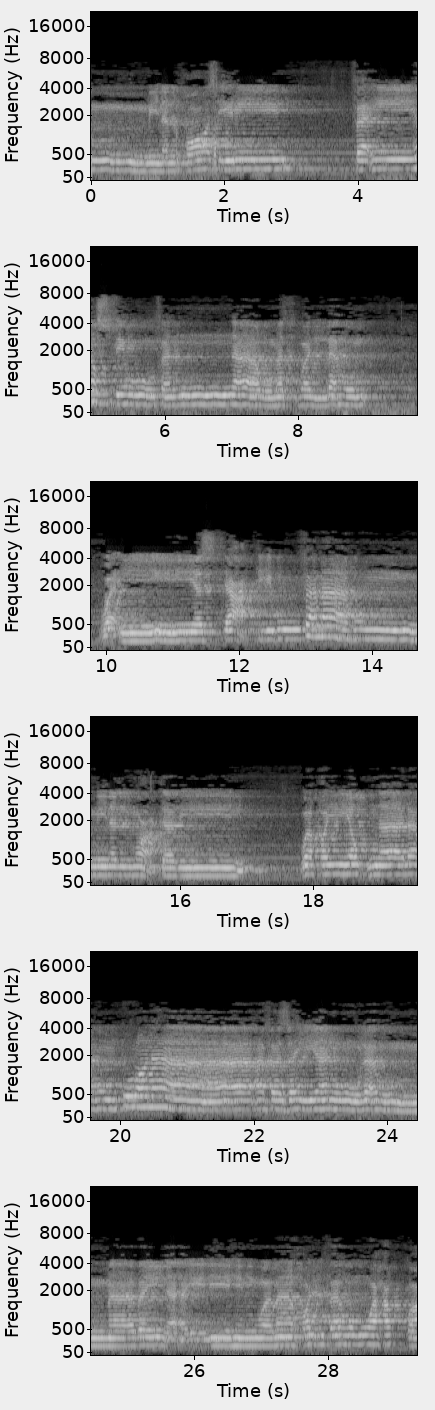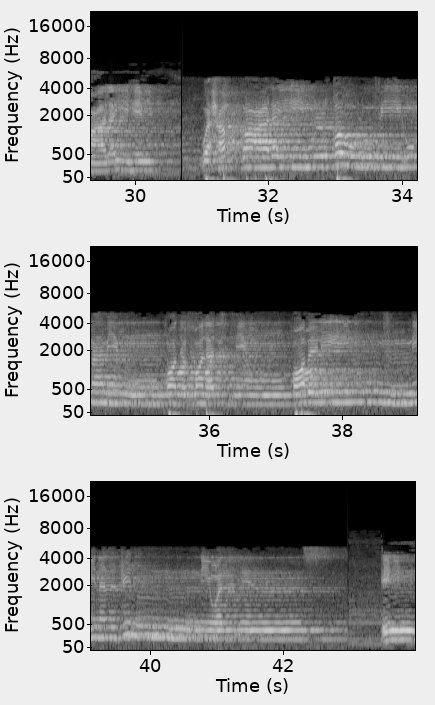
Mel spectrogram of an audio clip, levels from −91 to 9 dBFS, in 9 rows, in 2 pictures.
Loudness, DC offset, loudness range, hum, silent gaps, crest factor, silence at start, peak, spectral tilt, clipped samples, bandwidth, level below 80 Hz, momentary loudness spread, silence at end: -18 LUFS; under 0.1%; 4 LU; none; none; 18 dB; 0 s; 0 dBFS; -5.5 dB/octave; under 0.1%; 7.8 kHz; -48 dBFS; 8 LU; 0 s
